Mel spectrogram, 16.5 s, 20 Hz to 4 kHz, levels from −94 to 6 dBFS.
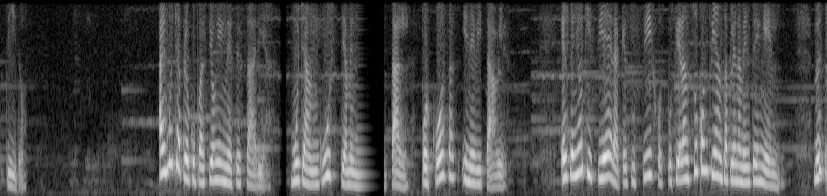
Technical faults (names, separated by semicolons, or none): call audio freeze; jitter buffer speed-up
